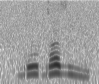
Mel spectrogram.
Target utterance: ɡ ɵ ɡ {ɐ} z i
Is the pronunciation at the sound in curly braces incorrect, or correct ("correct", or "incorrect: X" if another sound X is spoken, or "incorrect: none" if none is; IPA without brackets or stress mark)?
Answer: correct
